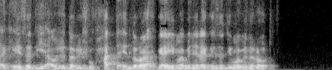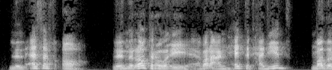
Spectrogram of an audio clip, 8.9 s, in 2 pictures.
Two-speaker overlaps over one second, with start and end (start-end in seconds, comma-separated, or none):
none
